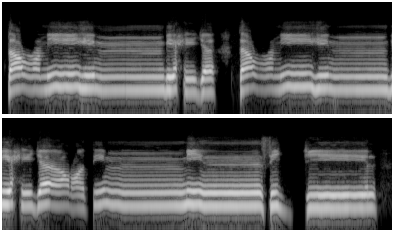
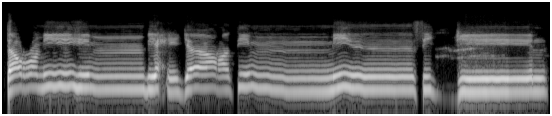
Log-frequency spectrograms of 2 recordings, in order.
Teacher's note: Mim sukun bertemu dengan ba ya. Itu bacaan ikhfa syafawi Mingkem, cara bacanya mingkem, terus dengungnya tiga harokat.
